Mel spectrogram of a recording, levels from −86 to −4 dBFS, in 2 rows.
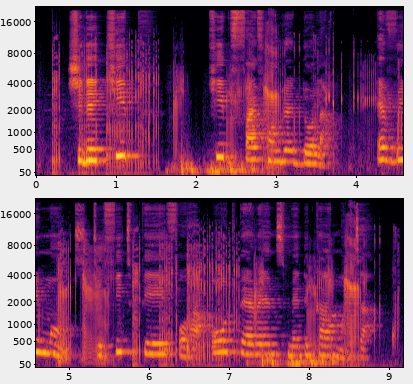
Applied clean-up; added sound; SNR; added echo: none; Fart; 7 dB; none.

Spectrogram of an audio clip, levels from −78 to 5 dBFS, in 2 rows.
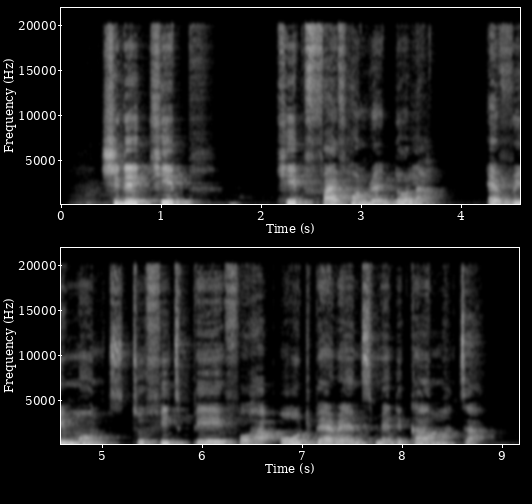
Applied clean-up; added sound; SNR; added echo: none; none; none; none.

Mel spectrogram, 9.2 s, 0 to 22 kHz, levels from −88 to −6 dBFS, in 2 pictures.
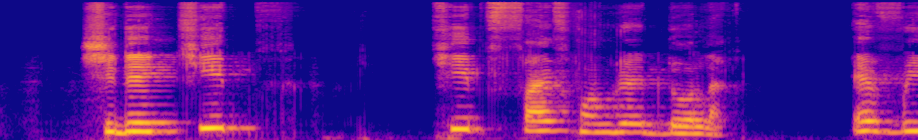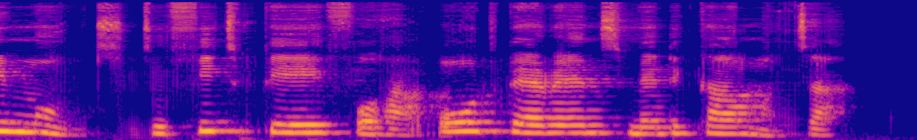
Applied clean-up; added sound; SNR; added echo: neural mask model DeepFilterNet 3.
